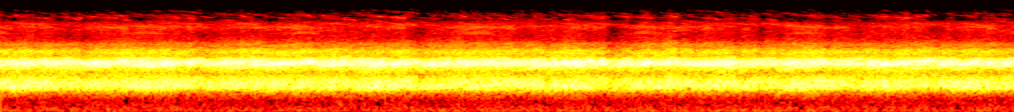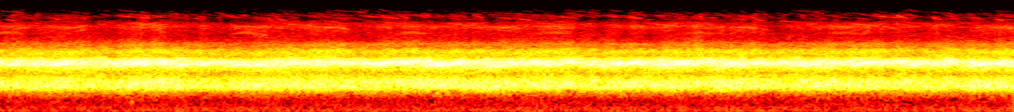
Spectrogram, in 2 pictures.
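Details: Natural night-style frog chorus: overlapping trills blend into one steady, high buzzing wall of sound in two bands, with slight ripples in intensity and no pauses.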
